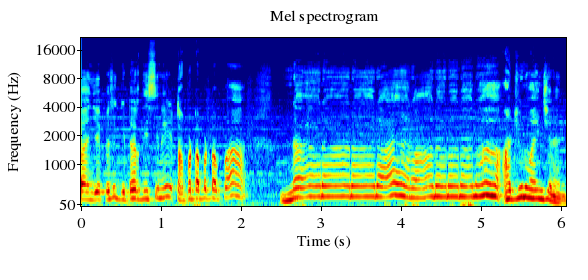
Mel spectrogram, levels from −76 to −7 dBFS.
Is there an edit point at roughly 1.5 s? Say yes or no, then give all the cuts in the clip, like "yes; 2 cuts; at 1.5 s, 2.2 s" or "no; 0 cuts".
no; 0 cuts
